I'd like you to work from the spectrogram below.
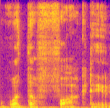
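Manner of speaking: breathy whisper of disbelief; hushed what-the-fuck whisper; stunned whisper. Retold or imitated. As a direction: whisper it in shock, half to yourself. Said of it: "it's making me just like".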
